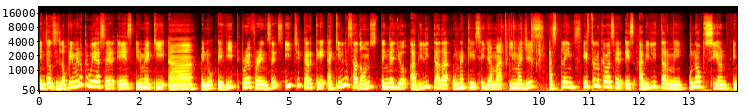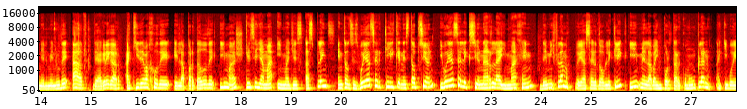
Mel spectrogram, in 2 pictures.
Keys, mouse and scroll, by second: 3.3 click, 9.2-10.0 typing, 12.6-13.0 scroll down 3, 13.0 shift+middle click, 13.7 scroll up 1, 14.7 typing, 19.9 a, 24.7 click, 25.0 double click.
